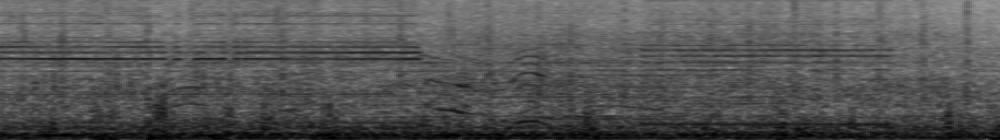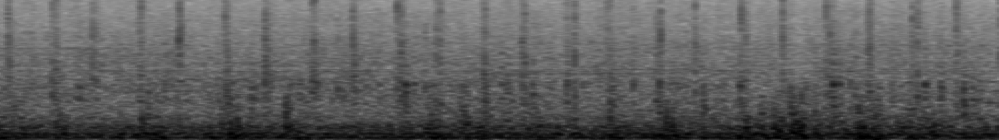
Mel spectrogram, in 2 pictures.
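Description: A horse's hooves clatter on the road at a trot.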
